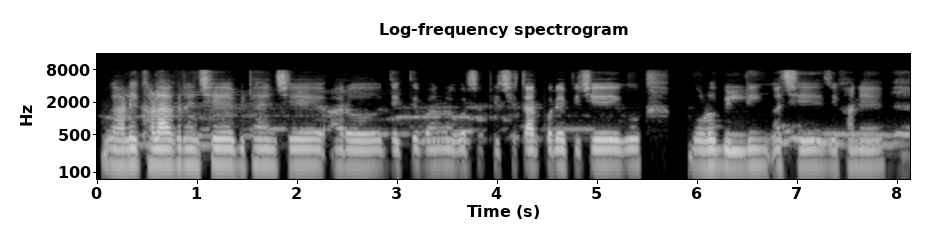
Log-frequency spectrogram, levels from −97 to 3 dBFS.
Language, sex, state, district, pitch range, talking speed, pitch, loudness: Bengali, male, West Bengal, Purulia, 130-135 Hz, 90 wpm, 135 Hz, -25 LUFS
